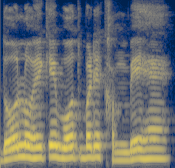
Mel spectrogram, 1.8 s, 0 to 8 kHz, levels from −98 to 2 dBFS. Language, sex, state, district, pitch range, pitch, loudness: Hindi, male, Uttar Pradesh, Shamli, 170-195 Hz, 185 Hz, -13 LUFS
